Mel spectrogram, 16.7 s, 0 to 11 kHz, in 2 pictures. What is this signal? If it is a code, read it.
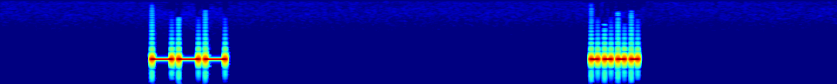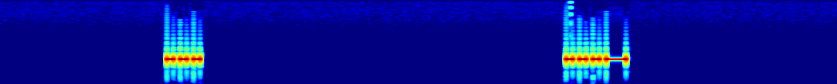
Morse code, heard as a keyed tone, about 18 wpm, 920 Hz. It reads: O H S V
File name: Tekst-9-rownomierny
